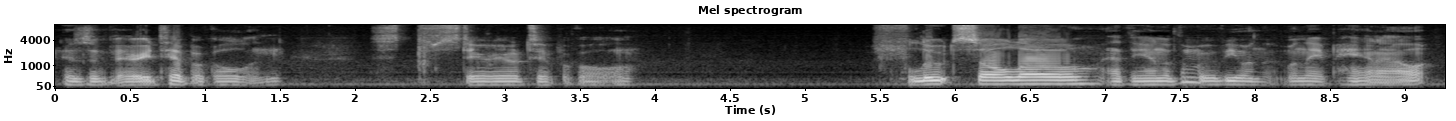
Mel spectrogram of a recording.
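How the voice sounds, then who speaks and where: Male, tipsy amateur film reviewer: slow, gravelly, rambling, sweary, chuckles through his own jokes. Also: lowish voice, little pitch movement. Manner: tipsy, drunken rambling delivery; halting, sweary, often chuckling mid-sentence. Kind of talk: casual comedic movie review.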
